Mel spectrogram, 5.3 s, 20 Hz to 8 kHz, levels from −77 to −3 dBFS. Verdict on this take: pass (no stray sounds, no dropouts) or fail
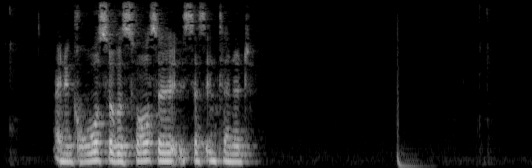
fail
